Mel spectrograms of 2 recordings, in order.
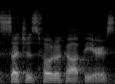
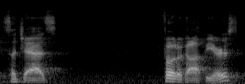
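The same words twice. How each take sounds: First: It runs straight on with no pause after 'such as'. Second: There is a short pause after 'such as'. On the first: The speaker calls it wrong. "I just said such as photocopiers" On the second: The speaker calls it right. "would make you pause after such as"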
